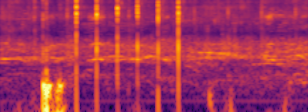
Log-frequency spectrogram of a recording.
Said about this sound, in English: Would you clap your hands? And would you give praise unto the Lord?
